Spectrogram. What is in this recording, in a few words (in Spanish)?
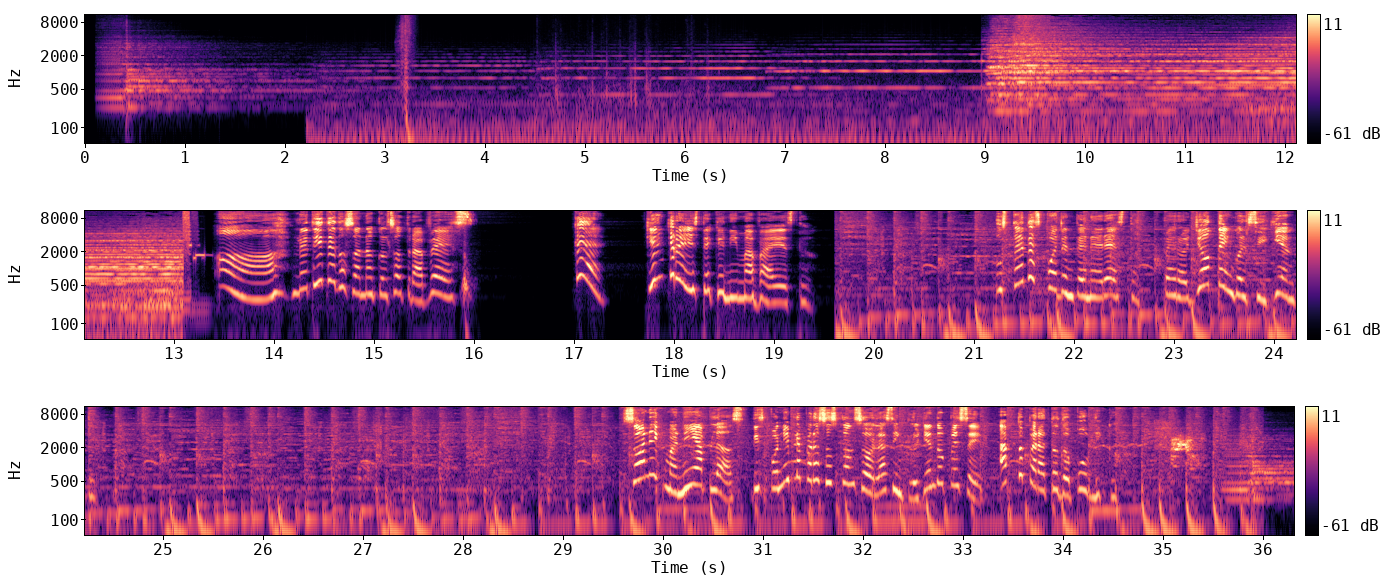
comercial audio espanol; Sonic mania plus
